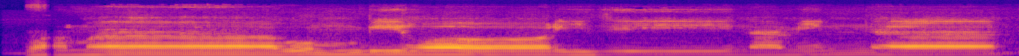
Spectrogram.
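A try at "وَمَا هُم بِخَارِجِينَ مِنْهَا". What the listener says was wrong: Mencoba bertemu ba harus disertai dengan Ya, coba ditambah dengung Ustaz.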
